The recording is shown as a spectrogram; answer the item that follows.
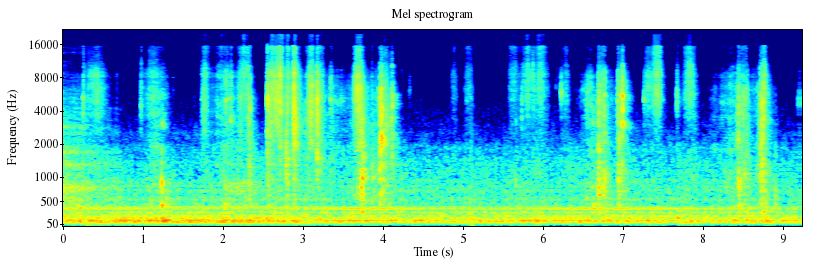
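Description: Tarot cards shuffled by hand at a live reading, a run of crisp riffling bursts and soft rubbing slides repeating irregularly, close and fairly quiet, with no talking over it.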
